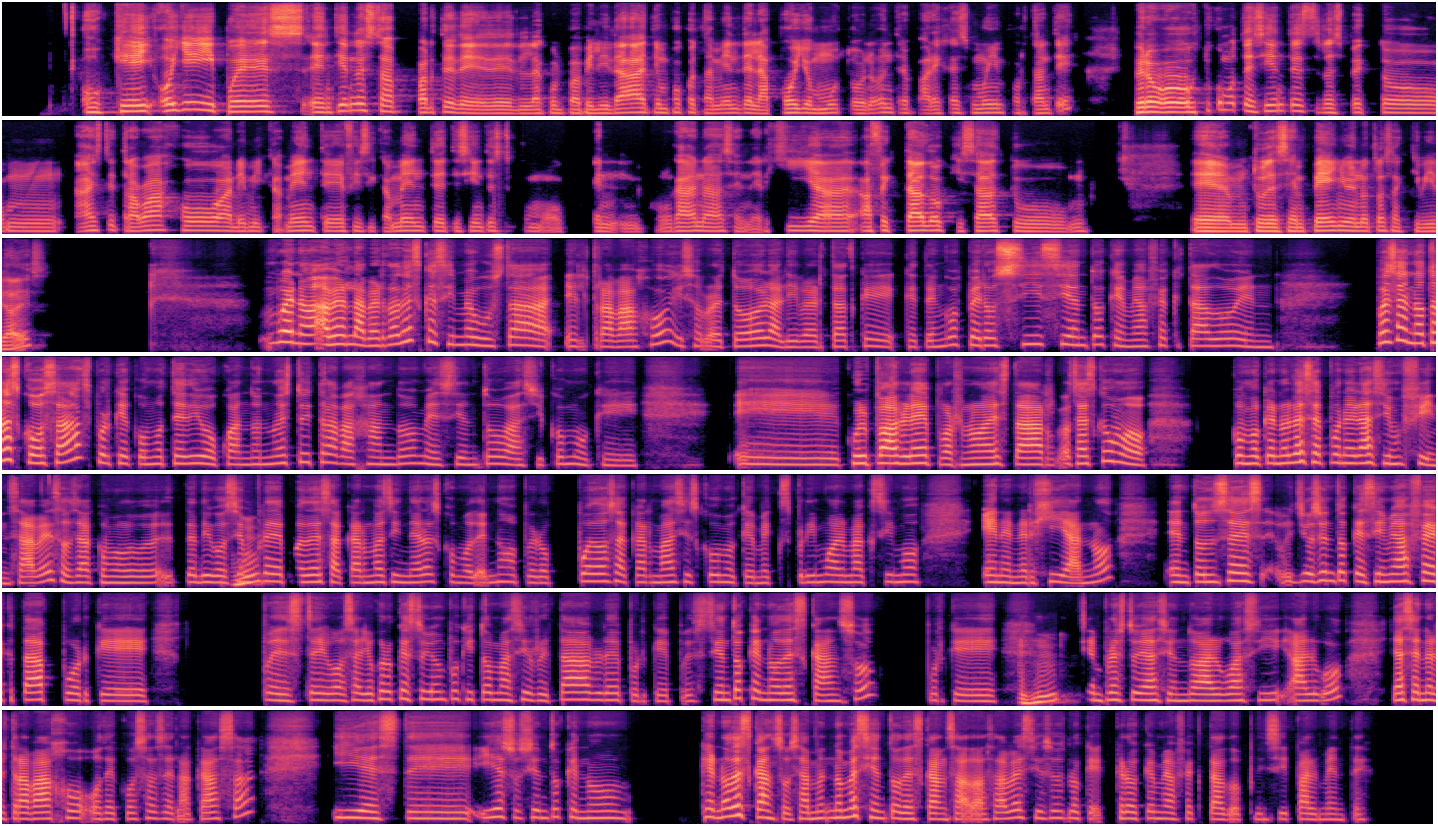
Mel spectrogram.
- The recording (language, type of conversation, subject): Spanish, advice, ¿Cómo puedo tomarme pausas de ocio sin sentir culpa ni juzgarme?
- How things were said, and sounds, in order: none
